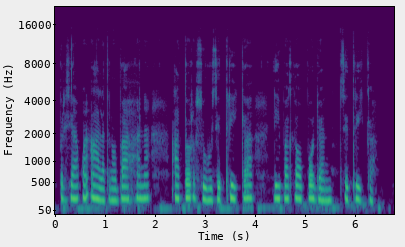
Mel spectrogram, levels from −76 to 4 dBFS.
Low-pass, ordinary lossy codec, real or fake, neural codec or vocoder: 19.8 kHz; none; real; none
